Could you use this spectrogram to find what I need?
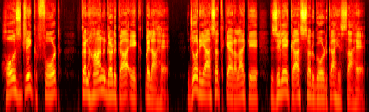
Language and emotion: Urdu, neutral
